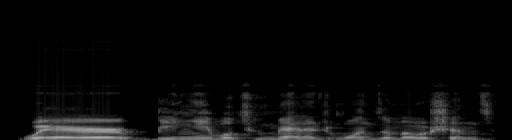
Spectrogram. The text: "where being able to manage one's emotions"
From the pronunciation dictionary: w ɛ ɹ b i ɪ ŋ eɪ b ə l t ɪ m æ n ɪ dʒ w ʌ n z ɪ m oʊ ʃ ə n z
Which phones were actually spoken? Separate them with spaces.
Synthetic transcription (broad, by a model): w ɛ ɹ b i ɪ ŋ eɪ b l t ɪ m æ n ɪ dʒ w ʌ n z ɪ m oʊ ʃ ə n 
